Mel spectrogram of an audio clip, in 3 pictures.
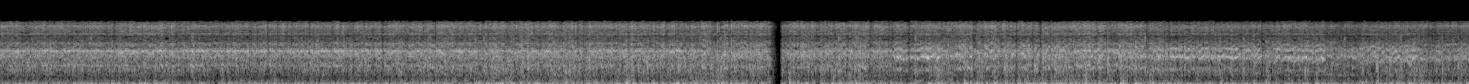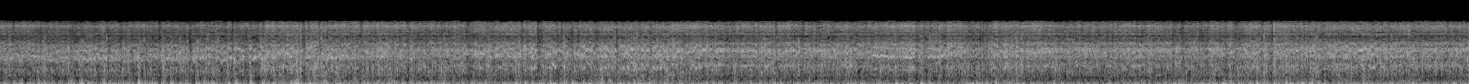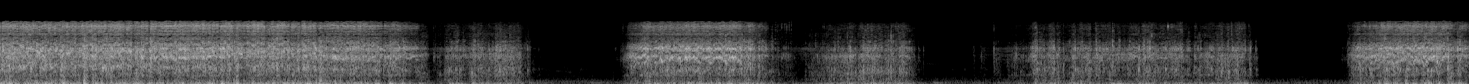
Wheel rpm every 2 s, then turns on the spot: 230, 230, 240, 230, 220, 210, 140, 160, 180, 220, 210, 220, 230, 230, 220, 220, 90, 40, 60, 10, 20, 60.
36-42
